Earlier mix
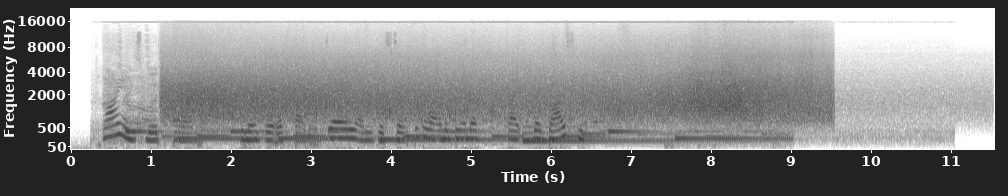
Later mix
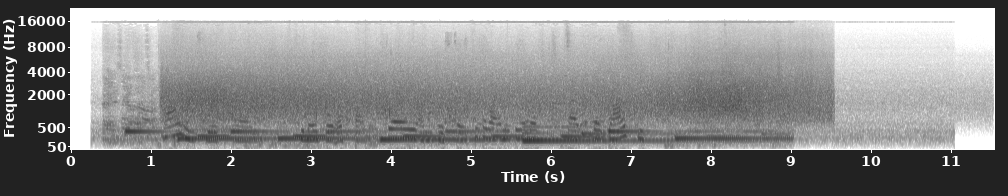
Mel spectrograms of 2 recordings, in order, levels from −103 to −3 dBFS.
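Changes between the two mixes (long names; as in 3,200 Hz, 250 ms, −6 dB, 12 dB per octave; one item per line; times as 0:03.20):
speech: entry +0.75 s
first sound +6.5 dB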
